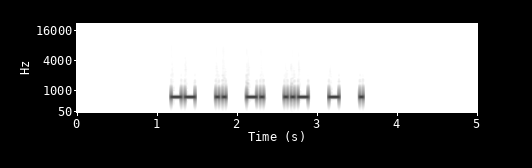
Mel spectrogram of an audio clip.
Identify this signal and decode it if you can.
Morse code, heard as a keyed tone, about 28 wpm, spaced as for 20 wpm, 700 Hz. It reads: MINUTE
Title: 2x Character Spacing - Top 500 Words - 28wpm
